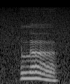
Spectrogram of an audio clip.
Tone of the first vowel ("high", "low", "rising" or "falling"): falling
